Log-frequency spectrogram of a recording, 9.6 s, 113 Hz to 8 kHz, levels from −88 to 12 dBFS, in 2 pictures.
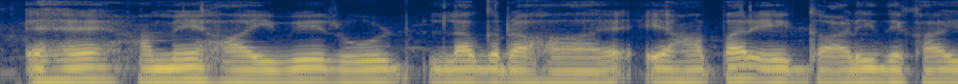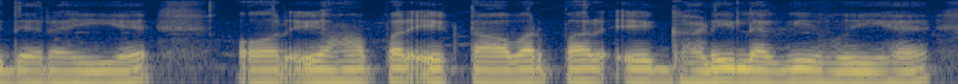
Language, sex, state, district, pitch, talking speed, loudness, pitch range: Hindi, male, Chhattisgarh, Bastar, 120 Hz, 165 wpm, -16 LUFS, 115-125 Hz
